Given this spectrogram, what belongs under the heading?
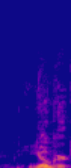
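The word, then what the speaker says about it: Jogurt: to call him, named Yogurt. Yogurt. He's a hamster yogurt. Yeah. It's like it's spelled with a J, but everyone calls him yogurt. They give the Y like yogurt.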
